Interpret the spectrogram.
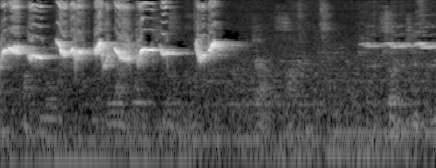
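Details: Robin giving its lure song: two seconds of rapid, warbling whistled notes, then quiet with a faint thin whistle near the end.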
